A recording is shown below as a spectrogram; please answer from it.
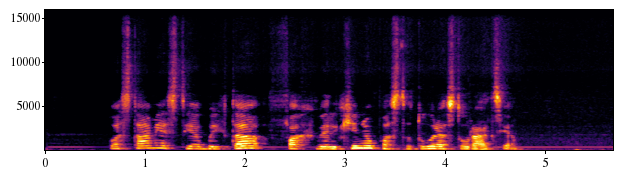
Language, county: Lithuanian, Šiauliai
